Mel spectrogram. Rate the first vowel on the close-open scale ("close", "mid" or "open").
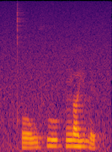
mid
